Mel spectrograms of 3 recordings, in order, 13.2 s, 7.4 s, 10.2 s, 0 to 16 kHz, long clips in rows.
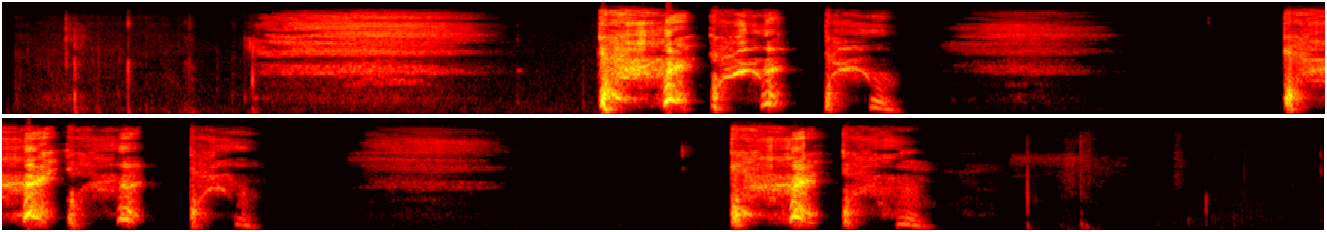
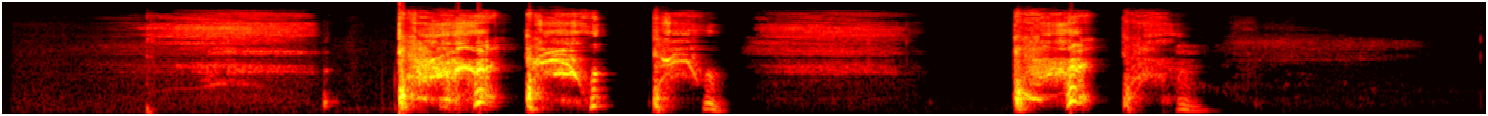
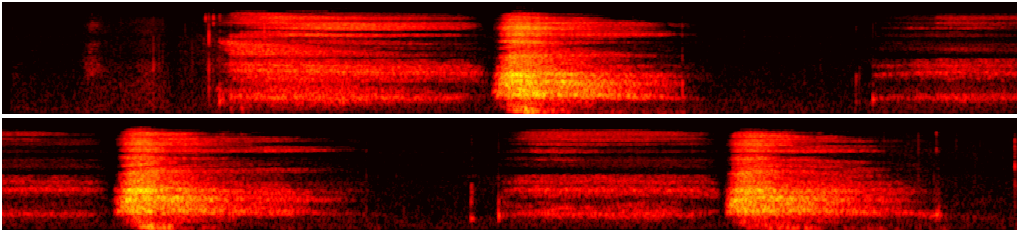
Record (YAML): three_cough_length: 13.2 s
three_cough_amplitude: 32767
three_cough_signal_mean_std_ratio: 0.32
cough_length: 7.4 s
cough_amplitude: 32768
cough_signal_mean_std_ratio: 0.37
exhalation_length: 10.2 s
exhalation_amplitude: 18517
exhalation_signal_mean_std_ratio: 0.39
survey_phase: beta (2021-08-13 to 2022-03-07)
age: 45-64
gender: Female
wearing_mask: 'No'
symptom_cough_any: true
symptom_shortness_of_breath: true
symptom_sore_throat: true
symptom_diarrhoea: true
symptom_fatigue: true
symptom_fever_high_temperature: true
symptom_headache: true
symptom_change_to_sense_of_smell_or_taste: true
symptom_loss_of_taste: true
symptom_other: true
symptom_onset: 5 days
smoker_status: Never smoked
respiratory_condition_asthma: false
respiratory_condition_other: true
recruitment_source: Test and Trace
submission_delay: 2 days
covid_test_result: Positive
covid_test_method: RT-qPCR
